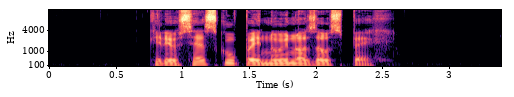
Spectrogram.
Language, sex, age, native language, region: Slovenian, male, 30-49, Slovenian, Southeast Slovenia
